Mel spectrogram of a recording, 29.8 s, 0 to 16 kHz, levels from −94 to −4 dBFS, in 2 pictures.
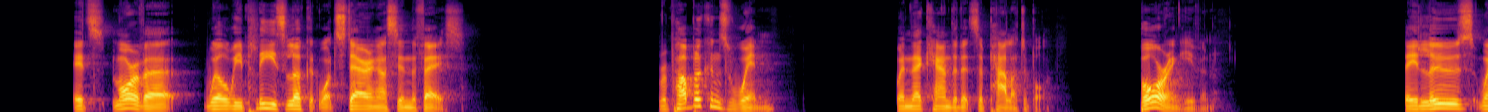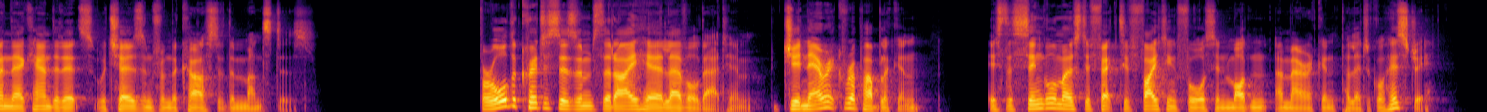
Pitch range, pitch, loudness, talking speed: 90-120 Hz, 105 Hz, -18 LUFS, 125 wpm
